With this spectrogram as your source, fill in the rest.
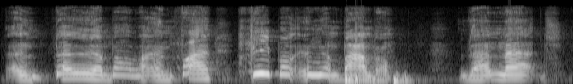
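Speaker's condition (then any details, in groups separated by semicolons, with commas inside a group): Cerebral palsy; speech a little unclear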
